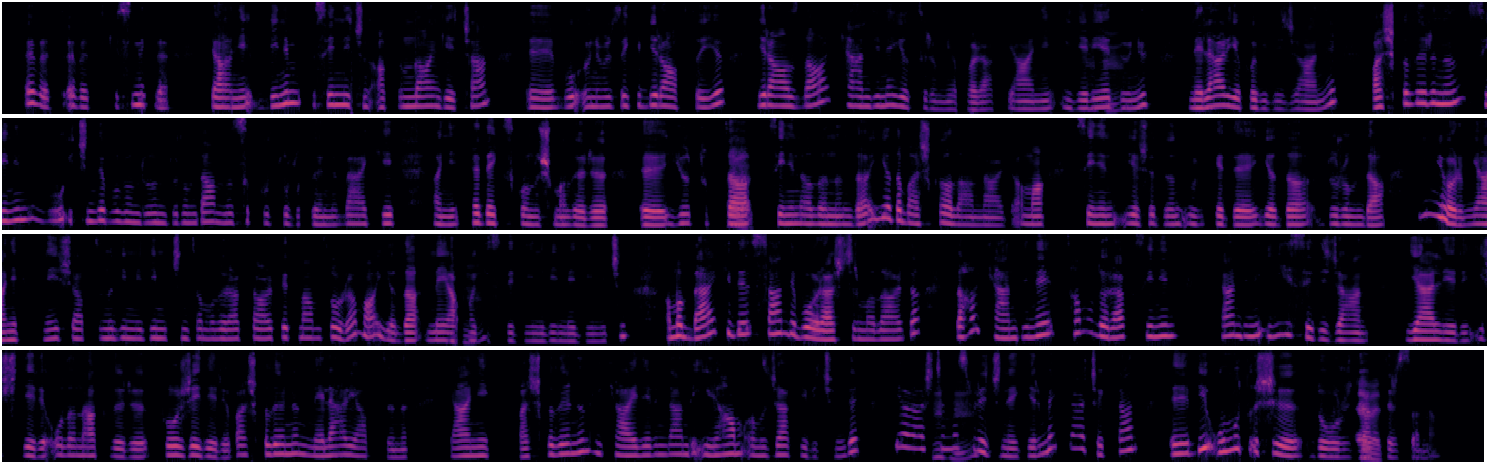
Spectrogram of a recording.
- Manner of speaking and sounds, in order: other background noise; tapping
- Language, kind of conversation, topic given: Turkish, advice, İşten tükenmiş hissedip işe geri dönmekten neden korkuyorsun?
